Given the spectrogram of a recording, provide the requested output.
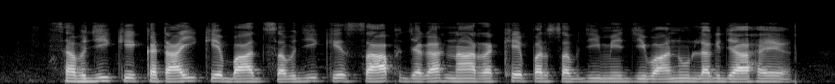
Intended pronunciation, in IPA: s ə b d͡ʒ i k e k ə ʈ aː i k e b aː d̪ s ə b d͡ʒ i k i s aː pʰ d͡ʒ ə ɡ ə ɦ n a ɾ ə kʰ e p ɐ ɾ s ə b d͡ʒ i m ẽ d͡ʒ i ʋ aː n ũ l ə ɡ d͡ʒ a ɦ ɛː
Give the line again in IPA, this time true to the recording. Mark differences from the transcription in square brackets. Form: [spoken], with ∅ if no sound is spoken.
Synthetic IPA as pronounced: s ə b d͡ʒ i k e k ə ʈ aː i k e b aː d̪ s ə b d͡ʒ i k [e] s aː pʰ d͡ʒ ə ɡ ə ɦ n a ɾ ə kʰ e p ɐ ɾ s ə b d͡ʒ i m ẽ d͡ʒ i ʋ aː n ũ l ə ɡ d͡ʒ a ɦ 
